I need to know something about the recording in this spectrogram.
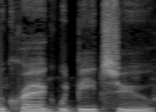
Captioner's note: speaking French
